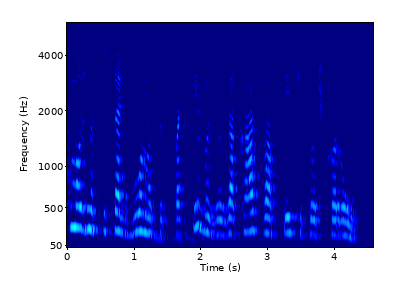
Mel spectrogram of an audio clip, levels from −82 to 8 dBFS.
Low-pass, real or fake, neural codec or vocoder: 5.4 kHz; real; none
